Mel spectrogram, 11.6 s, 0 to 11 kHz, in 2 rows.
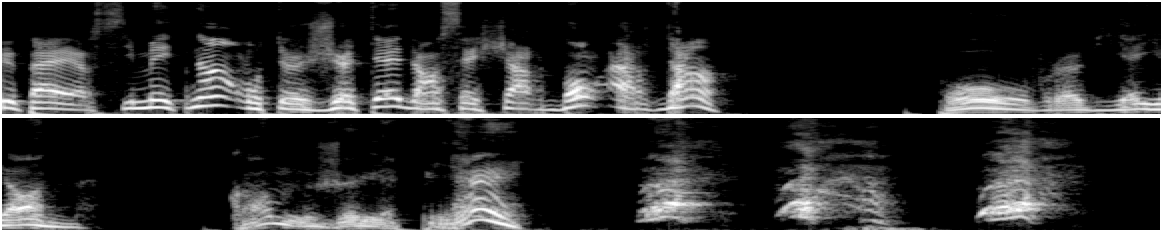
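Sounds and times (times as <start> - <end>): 
speech: 0.0 - 3.7, 4.7 - 6.3, 6.9 - 9.1
man sneezing: 9.0 - 11.4.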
